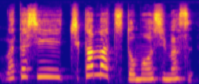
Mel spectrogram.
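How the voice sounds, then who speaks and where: A woman's voice: high-pitched, animated, takes it slowly, fairly bright tone, heavily acted. A woman playing a hesitant, very polite, apologetic young woman client in a radio drama. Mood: polite, guarded.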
